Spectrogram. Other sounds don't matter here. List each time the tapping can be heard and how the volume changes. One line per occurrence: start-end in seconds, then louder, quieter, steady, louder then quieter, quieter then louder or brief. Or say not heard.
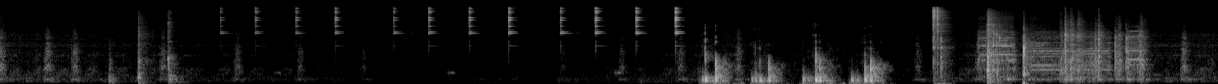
1.1-10.3 louder.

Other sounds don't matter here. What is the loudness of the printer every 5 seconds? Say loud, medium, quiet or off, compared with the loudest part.
quiet, medium, loud.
